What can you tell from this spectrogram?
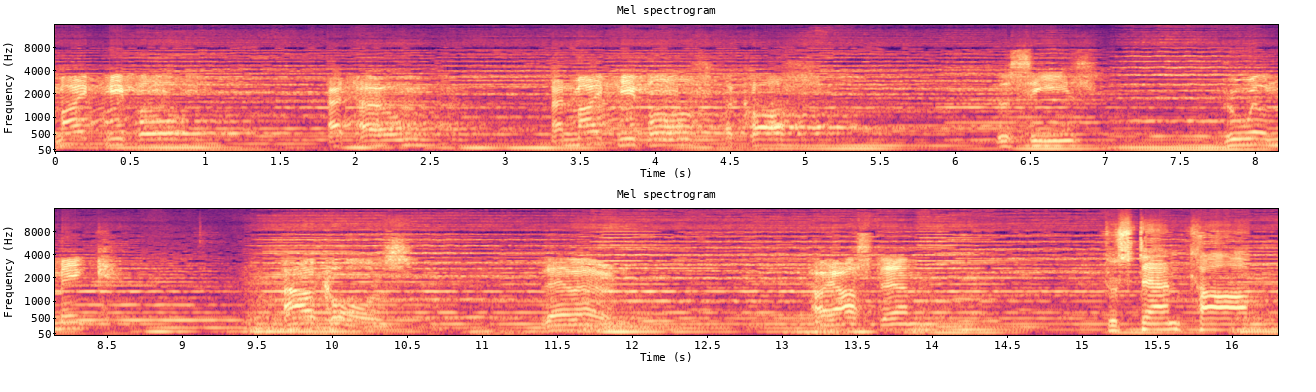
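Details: Acted portrayal of an adult male with a stammer, shown delivering a wartime radio speech; stuttering.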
